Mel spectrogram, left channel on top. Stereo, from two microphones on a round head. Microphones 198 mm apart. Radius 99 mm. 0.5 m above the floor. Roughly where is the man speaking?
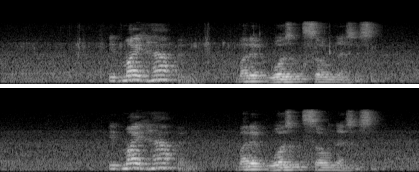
Left.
